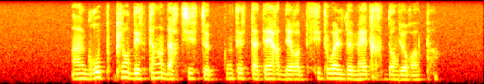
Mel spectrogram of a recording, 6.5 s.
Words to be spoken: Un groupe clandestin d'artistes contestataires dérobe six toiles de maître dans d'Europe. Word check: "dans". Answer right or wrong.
right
